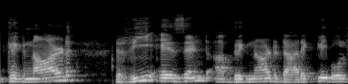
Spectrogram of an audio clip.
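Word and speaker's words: Grignard: पर मेंशन किया गया इसको लिखा गया गिगनार डी जो होता है यह साइलेंट देखने को मिलेगा आपको गिगनार बोलते हैं इसको हिंदी में ग्रिगनार्ड रिएजेंट आप ग्रिगनार्ड डायरेक्टली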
